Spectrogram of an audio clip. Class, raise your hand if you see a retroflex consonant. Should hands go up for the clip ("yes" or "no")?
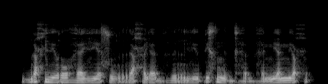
no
